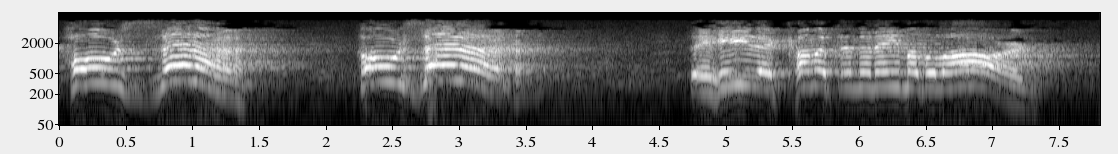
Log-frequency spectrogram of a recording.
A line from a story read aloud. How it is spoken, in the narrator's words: others are hollering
